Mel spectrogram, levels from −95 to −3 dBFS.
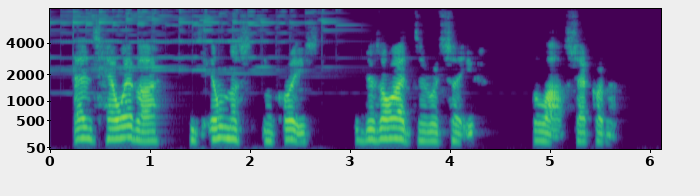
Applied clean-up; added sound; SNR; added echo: classical method log-MMSE.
